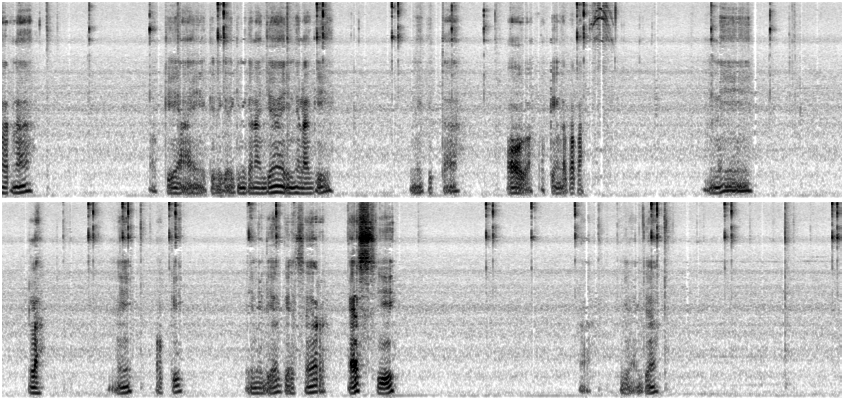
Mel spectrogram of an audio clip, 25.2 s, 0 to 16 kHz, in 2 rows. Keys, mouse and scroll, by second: 0.0 click, 0.9 Tab, 1.6-2.8 middle drag, 4.2 scroll up 2, 5.4-6.1 scroll up 2, 6.1 click, 8.3-8.9 scroll down 1, 8.9 click, 9.3-10.0 scroll down 1, 10.6-10.9 scroll down 9, 10.9-13.7 middle drag, 13.7 x, 14.7 click, 16.6 click, 17.2-18.0 scroll up 2, 18.0 s, 20.8 click, 21.8 s.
